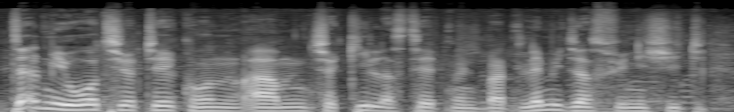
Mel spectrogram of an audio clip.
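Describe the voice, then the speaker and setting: A Kenyan man hosting a casual radio talk show, lively and chatty, slipping between English and Swahili slang with many fillers. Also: mid-range voice, a little fast.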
